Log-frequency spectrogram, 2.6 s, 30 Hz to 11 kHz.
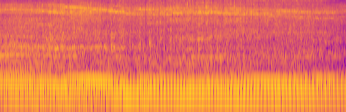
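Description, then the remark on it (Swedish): A Renault Alpine 310 rally car, driven by Jonny Nilsson competing for KAK, drones loudly and steadily, a deep harmonic rumble with a faint higher whine, holding an even pitch throughout with no voices over it. “Eh, riktigt häftig eh, Renault Alpin 310.”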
